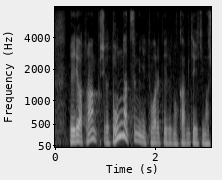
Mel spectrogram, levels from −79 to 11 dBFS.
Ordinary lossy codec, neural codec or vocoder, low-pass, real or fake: none; codec, 16 kHz, 6 kbps, DAC; 7.2 kHz; fake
